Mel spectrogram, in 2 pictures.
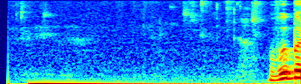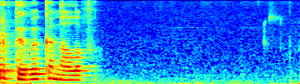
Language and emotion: Russian, neutral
